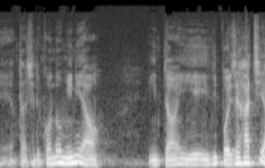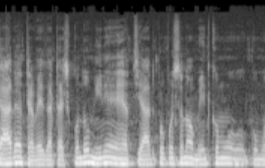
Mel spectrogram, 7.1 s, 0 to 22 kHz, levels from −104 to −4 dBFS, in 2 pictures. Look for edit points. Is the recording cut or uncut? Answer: uncut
